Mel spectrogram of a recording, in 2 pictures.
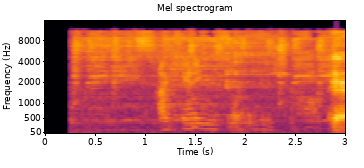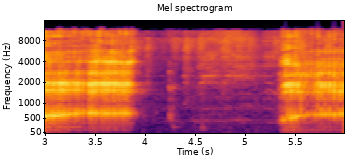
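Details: Girl burping on a live stream: two loud, drawn-out voiced belches with music and cheering in the background.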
